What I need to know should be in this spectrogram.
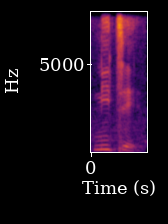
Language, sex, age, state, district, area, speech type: Bengali, female, 18-30, West Bengal, Purulia, urban, read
